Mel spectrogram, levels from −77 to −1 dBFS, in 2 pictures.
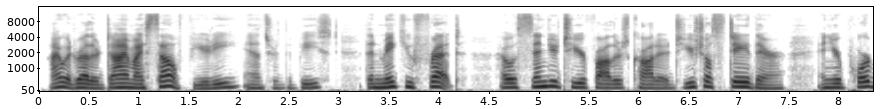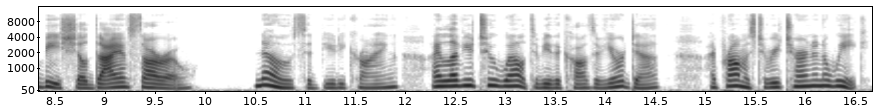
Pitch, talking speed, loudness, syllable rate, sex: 180 Hz, 200 wpm, -19 LUFS, 5.0 syllables/s, female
